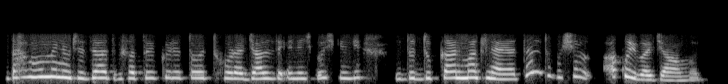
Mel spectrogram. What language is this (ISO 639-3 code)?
kas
